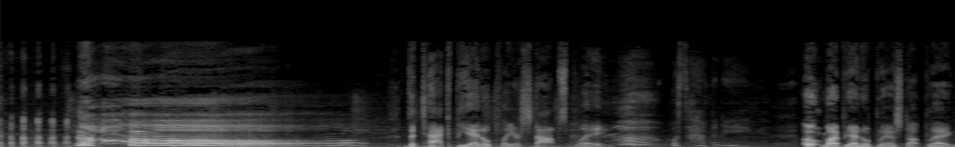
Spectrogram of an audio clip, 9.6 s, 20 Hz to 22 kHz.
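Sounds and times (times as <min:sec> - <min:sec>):
laughter: 0:00.0 - 0:01.5
voice performing a dramatic gasp and drawn-out cry: 0:00.8 - 0:03.6, 0:06.2 - 0:06.7
speech: 0:04.3 - 0:07.2, 0:08.0 - 0:09.5.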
